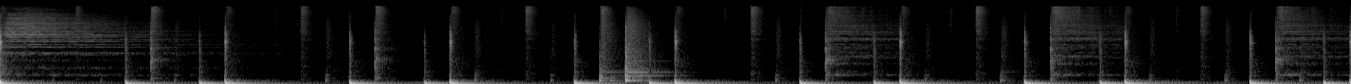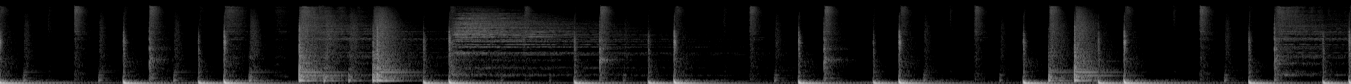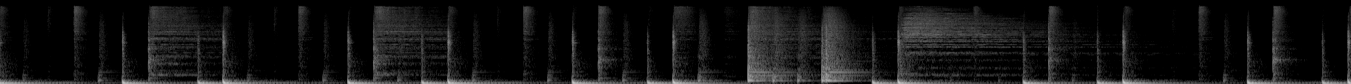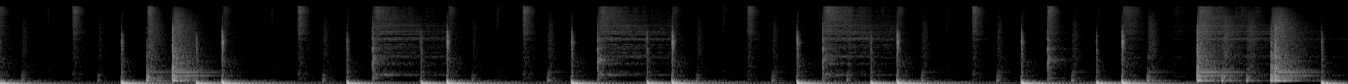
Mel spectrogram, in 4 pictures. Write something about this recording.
Song5 DRUMS Do 3:4 80bpms
80, beat, blues, bpm, Chord, Do, Drums, HearHear, loop, rythm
